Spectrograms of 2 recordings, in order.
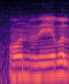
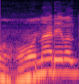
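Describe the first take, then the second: First: ऑनरेबल with silent h; correct pronunciation. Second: हॉनरेबल with the h sounded; wrong pronunciation. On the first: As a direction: say ऑनरेबल opening on the vowel. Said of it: "ऑनरेबल पढ़ेंगे". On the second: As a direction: say हॉनरेबल starting on an audible h. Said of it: "हॉनरेबल थोड़ी पढ़ेंगे". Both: Shown as a demonstration.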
